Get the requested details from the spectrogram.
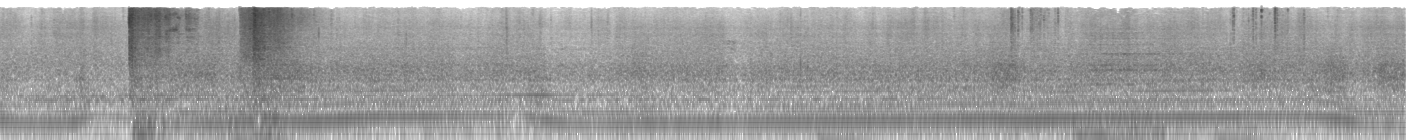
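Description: A van engine hums steadily while driving.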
